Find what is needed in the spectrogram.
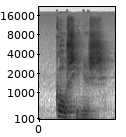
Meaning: cosine
- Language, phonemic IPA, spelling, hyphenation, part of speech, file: Dutch, /ˈkoː.si.nʏs/, cosinus, co‧si‧nus, noun, Nl-cosinus.ogg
